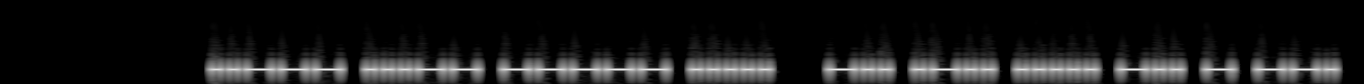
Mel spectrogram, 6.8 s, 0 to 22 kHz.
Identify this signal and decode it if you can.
Morse code, heard as a keyed tone, about 28 wpm, 700 Hz. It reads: 2305 DL5DTG
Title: Worked All Europe DX Contest - QTC Exchange - 28wpm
